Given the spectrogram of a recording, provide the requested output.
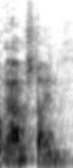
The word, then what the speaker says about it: Rammstein: ¿Vos y cómo se pronuncia Rammstein, ¿no? Rammstein.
